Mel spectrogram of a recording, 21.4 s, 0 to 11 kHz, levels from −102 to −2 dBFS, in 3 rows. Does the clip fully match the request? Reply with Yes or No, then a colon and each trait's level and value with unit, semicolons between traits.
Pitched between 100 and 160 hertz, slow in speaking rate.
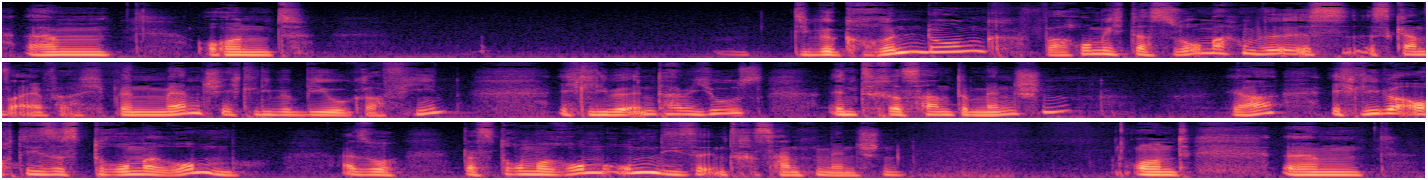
Yes: medium, 140 Hz; slow, 110 wpm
